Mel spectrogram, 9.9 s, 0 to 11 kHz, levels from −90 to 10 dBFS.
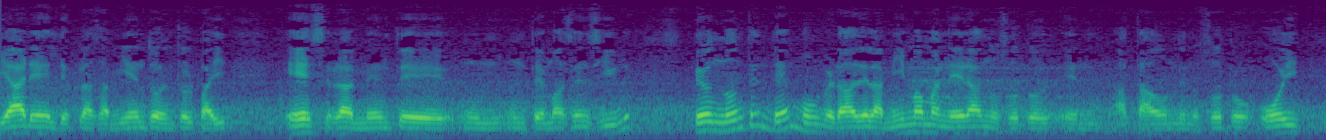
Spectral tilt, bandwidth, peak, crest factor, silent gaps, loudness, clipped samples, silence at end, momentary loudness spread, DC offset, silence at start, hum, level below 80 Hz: -7.5 dB/octave; 7.8 kHz; -4 dBFS; 16 dB; none; -22 LUFS; under 0.1%; 0 s; 12 LU; under 0.1%; 0 s; none; -62 dBFS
